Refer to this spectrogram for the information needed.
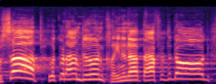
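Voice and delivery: high, loud sheepish cover-up; caught, acting casual. Caught by the neighbor with the dog mess, high loud casual cover. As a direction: brightly pretend it was the plan all along.

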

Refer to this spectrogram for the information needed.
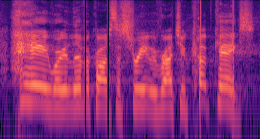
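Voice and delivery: acted eager visitor; cheery doorstep greeting.

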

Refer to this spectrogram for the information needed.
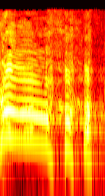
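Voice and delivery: high, loud burst of laughing surprise; a sudden yelp as the penny drops; surprised laugh. Retold or imitated. Parole officer realizing it's true, yelping with laughing surprise.

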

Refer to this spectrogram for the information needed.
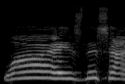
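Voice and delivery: begging heaven for an answer, voice pushed up; desperate plea to God. Retold or imitated. Son at mother's deathbed crying out to God, pleading loudly. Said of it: "where I'm like".

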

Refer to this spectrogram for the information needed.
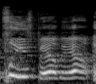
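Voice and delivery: high, loud comic begging; mock desperate plea. Preacher begging God to back his claim, mock desperate. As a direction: plead urgently to be rescued.

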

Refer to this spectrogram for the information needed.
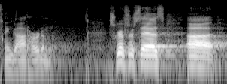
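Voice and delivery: ordinary talk

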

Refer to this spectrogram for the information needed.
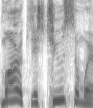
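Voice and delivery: high, loud impatient yell; siblings yelling. Retold or imitated. Siblings yell at their indecisive brother, high and loud. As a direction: shout at him from the back seat. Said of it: "they're yelling at me".

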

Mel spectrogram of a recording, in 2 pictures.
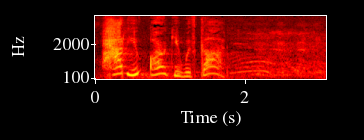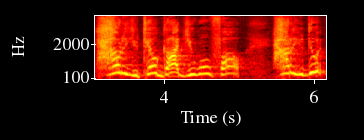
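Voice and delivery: high, loud disbelief; incredulous exclamation. Acted. Preacher asking the congregation in high disbelief.

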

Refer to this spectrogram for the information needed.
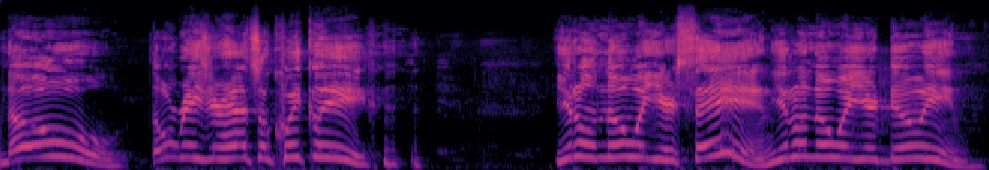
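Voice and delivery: high, pressing plea not to rush; high urgent warning. Retold or imitated. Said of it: "I tell them".

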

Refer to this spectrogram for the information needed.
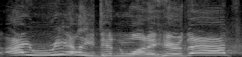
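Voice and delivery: high, loud, slow protest; dismayed outburst. Retold or imitated. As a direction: wail it out slowly in comic dismay. Comic dismay at instructor's news.

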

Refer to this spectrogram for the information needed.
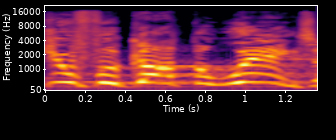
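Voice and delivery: high, slow yell of an upset best man; Vito yelling. Retold or imitated. Best man yelling at the pastor across the aisle, high and urgent. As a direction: shout it up high like a big guy panicking. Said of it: "He's like".

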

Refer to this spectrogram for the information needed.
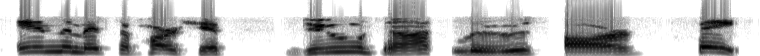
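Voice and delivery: normal talking voice

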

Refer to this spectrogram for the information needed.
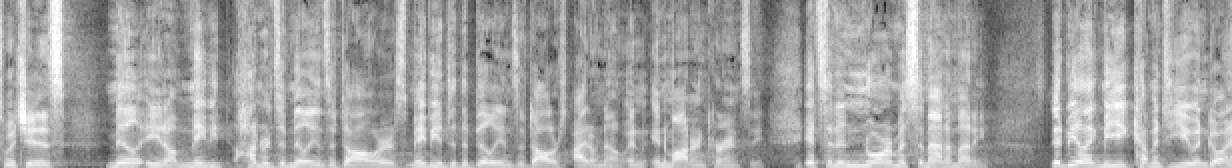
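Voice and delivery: ordinary delivery

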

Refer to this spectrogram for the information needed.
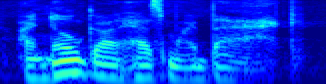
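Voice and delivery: hushed whisper of trust; a real intimate whisper. Real, not acted. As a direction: breathe it out as a private confession. Closing personal confession.

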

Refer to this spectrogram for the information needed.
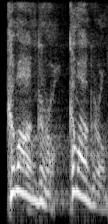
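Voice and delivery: a light high sing-song call to a dog; coaxing a dog. Retold or imitated. Preacher acting out calling his dog inside, mild coaxing. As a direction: coax her in like a reluctant dog. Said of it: "Coax her".

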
